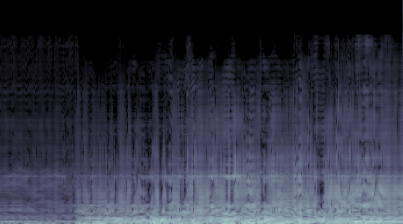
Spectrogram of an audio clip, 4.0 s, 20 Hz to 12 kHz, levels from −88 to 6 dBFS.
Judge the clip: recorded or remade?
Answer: remade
